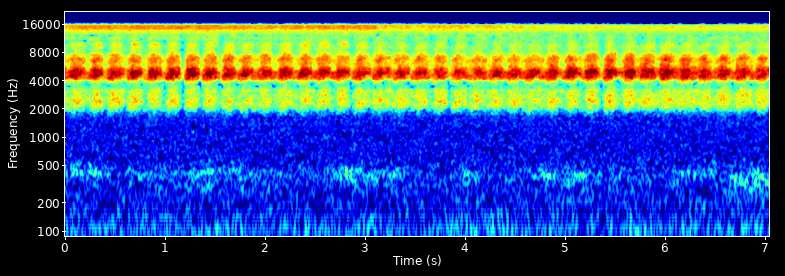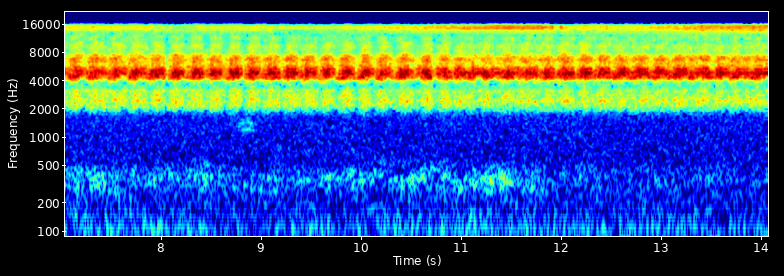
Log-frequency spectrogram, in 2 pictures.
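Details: Cicadas singing in a natural setting: a dense, continuous buzzing chorus concentrated high in pitch, pulsing rapidly and steadily throughout, with a faint low murmur of background ambience beneath.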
